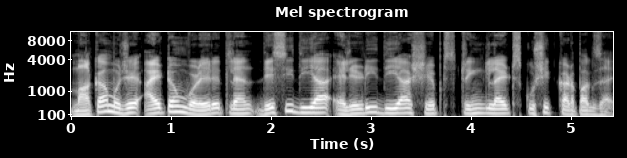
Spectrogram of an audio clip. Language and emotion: Goan Konkani, neutral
